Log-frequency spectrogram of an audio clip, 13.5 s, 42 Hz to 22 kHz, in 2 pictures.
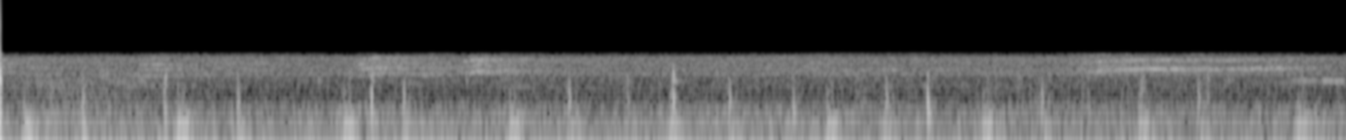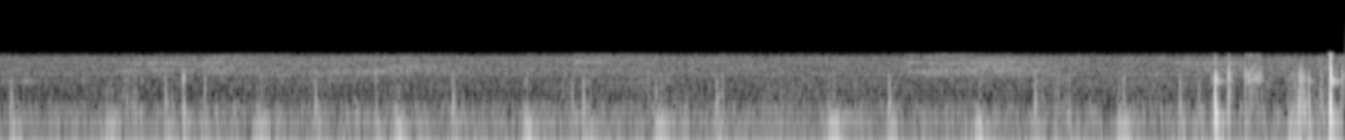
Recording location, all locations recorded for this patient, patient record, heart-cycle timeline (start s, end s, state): tricuspid valve (TV)
aortic valve (AV)+pulmonary valve (PV)+tricuspid valve (TV)+mitral valve (MV)
#Age: Child
#Sex: Male
#Height: 149.0 cm
#Weight: 52.9 kg
#Pregnancy status: False
#Murmur: Present
#Murmur locations: pulmonary valve (PV)+tricuspid valve (TV)
#Most audible location: tricuspid valve (TV)
#Systolic murmur timing: Early-systolic
#Systolic murmur shape: Plateau
#Systolic murmur grading: I/VI
#Systolic murmur pitch: Low
#Systolic murmur quality: Blowing
#Diastolic murmur timing: nan
#Diastolic murmur shape: nan
#Diastolic murmur grading: nan
#Diastolic murmur pitch: nan
#Diastolic murmur quality: nan
#Outcome: Normal
#Campaign: 2015 screening campaign
0.00	0.86	unannotated
0.86	1.00	S1
1.00	1.18	systole
1.18	1.26	S2
1.26	1.72	diastole
1.72	1.84	S1
1.84	2.02	systole
2.02	2.14	S2
2.14	2.54	diastole
2.54	2.66	S1
2.66	2.84	systole
2.84	2.92	S2
2.92	3.34	diastole
3.34	3.46	S1
3.46	3.64	systole
3.64	3.74	S2
3.74	4.14	diastole
4.14	4.24	S1
4.24	4.42	systole
4.42	4.50	S2
4.50	4.90	diastole
4.90	5.02	S1
5.02	5.18	systole
5.18	5.30	S2
5.30	5.67	diastole
5.67	5.80	S1
5.80	5.97	systole
5.97	6.08	S2
6.08	6.46	diastole
6.46	6.60	S1
6.60	6.75	systole
6.75	6.90	S2
6.90	7.23	diastole
7.23	7.38	S1
7.38	7.54	systole
7.54	7.69	S2
7.69	7.98	diastole
7.98	8.12	S1
8.12	8.28	systole
8.28	8.38	S2
8.38	8.68	diastole
8.68	8.82	S1
8.82	8.97	systole
8.97	9.08	S2
9.08	9.31	diastole
9.31	9.46	S1
9.46	9.64	systole
9.64	9.74	S2
9.74	10.00	diastole
10.00	10.12	S1
10.12	10.29	systole
10.29	10.40	S2
10.40	10.86	diastole
10.86	11.00	S1
11.00	11.16	systole
11.16	11.26	S2
11.26	11.60	diastole
11.60	11.72	S1
11.72	11.88	systole
11.88	11.98	S2
11.98	12.30	diastole
12.30	12.44	S1
12.44	12.59	systole
12.59	12.72	S2
12.72	13.46	unannotated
